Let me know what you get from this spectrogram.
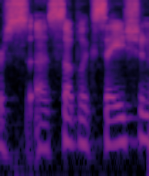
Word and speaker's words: subluxation: And then also Matt Waletzko, offensive tackle, who has not played all season, suffered a shoulder subluxation.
